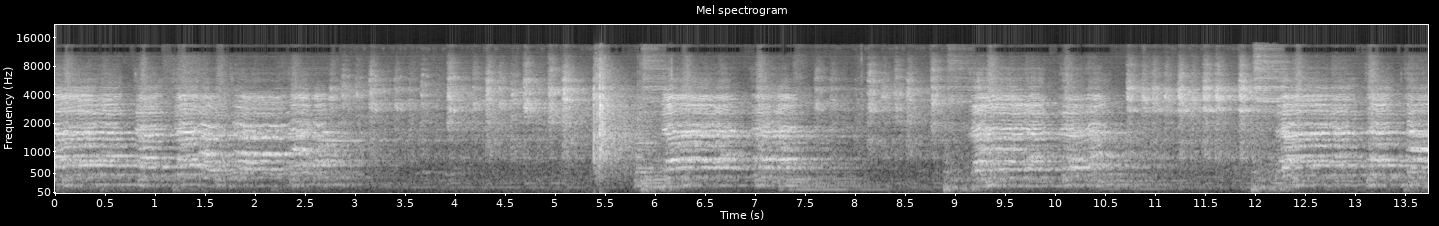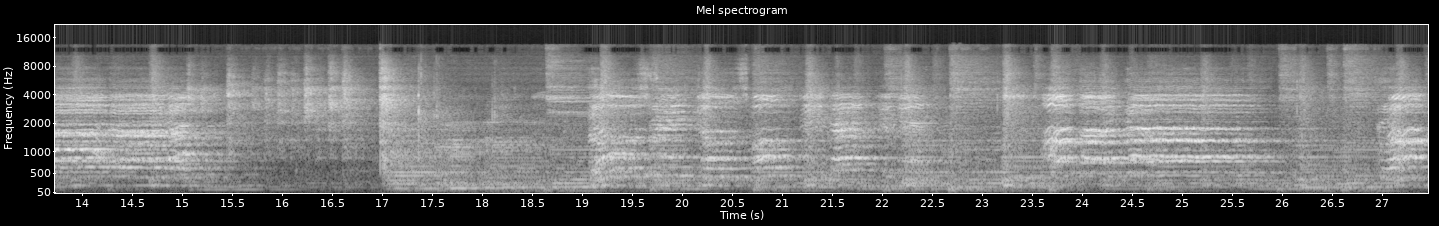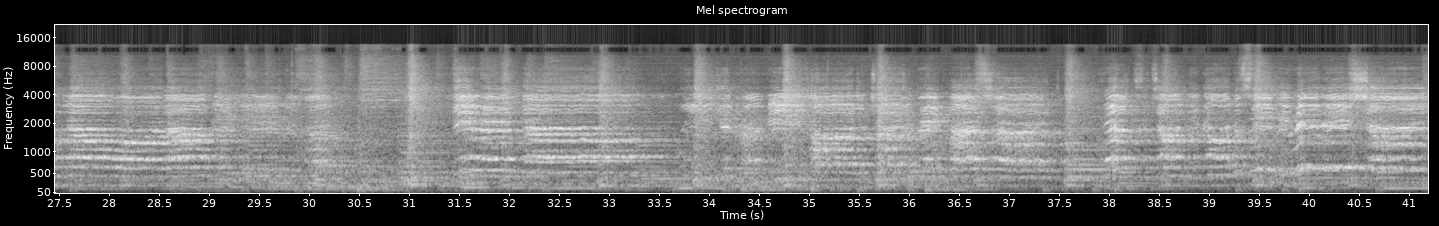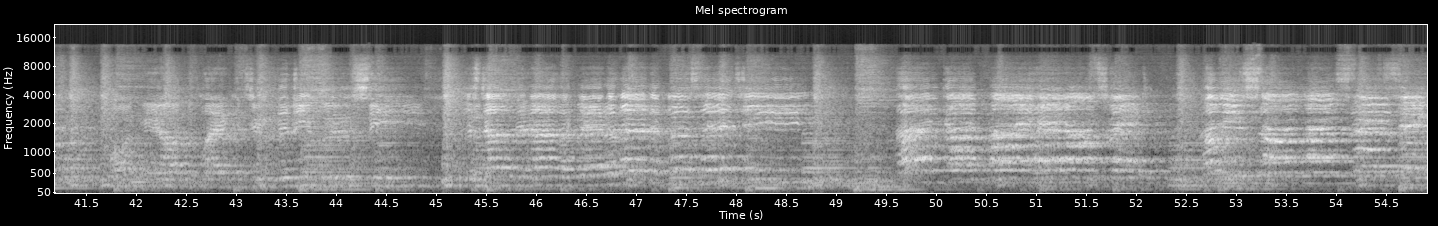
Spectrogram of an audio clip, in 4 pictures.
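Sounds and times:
vocal ensemble singing in harmony: 0:00.0 - 0:16.9, 0:18.6 - 0:54.9.

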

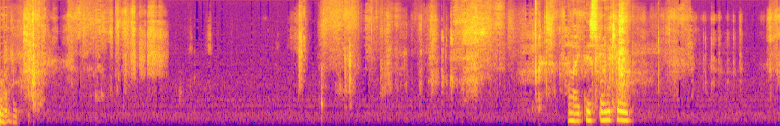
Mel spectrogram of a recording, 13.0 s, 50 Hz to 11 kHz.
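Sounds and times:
paper pages turning: 0:00.0 - 0:03.6, 0:04.8 - 0:13.0.

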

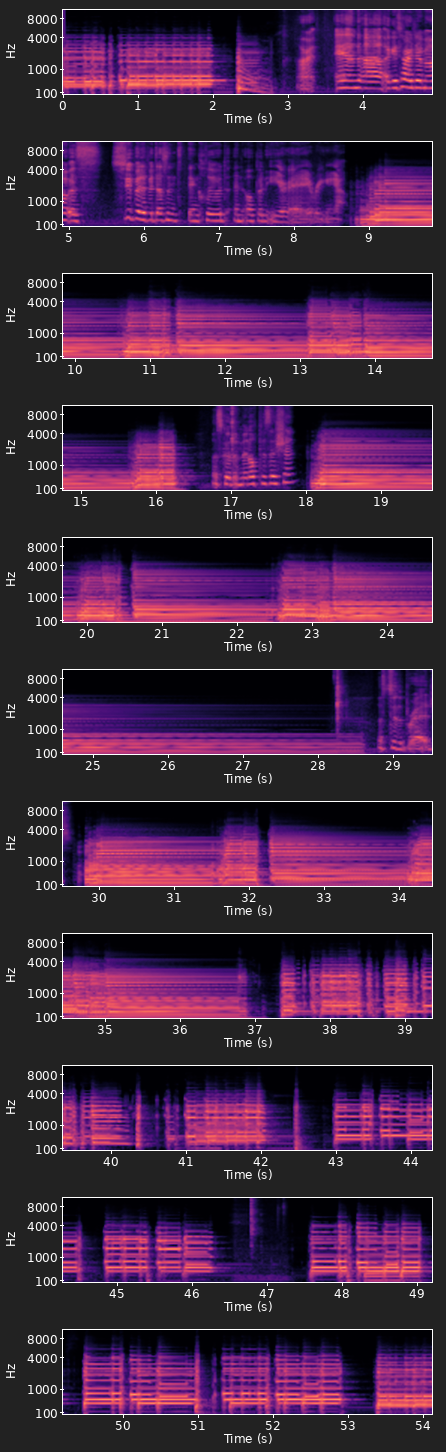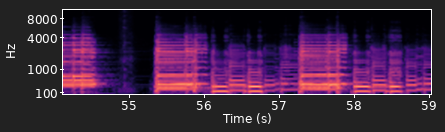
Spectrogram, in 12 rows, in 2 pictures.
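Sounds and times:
electric guitar chords: 0:00.0 - 0:03.0, 0:08.7 - 0:16.6, 0:18.0 - 0:28.8, 0:29.7 - 0:59.0.

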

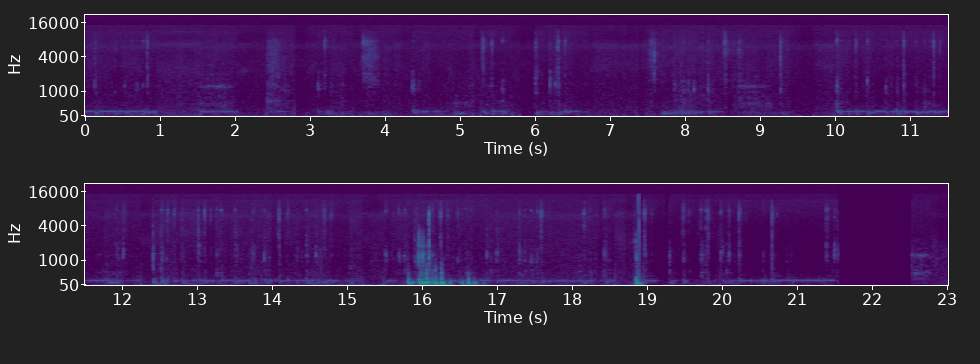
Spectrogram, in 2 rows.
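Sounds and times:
computer keyboard typing: 0:00.0 - 0:01.0, 0:05.2 - 0:06.6, 0:07.6 - 0:21.6.

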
